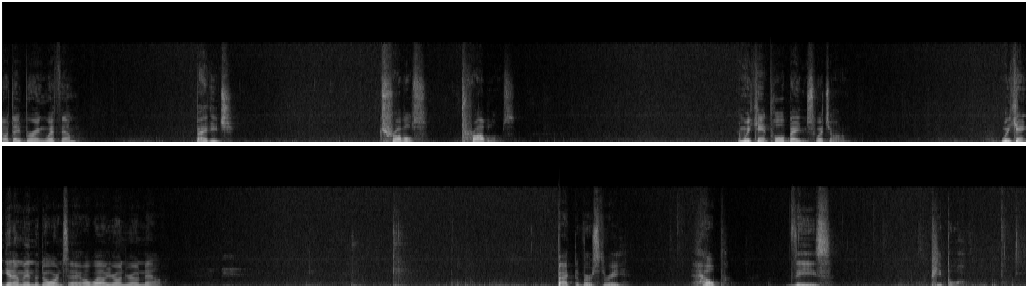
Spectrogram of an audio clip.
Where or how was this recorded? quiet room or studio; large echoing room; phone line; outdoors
large echoing room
